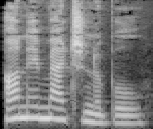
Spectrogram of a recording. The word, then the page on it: unimaginable: British English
